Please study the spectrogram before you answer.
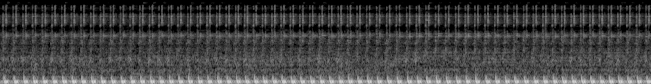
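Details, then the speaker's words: Honda Wave/C70-family single-cylinder motorcycle after new cylinder, piston, rings, cam chain, tensioner and oil pump gear; steady idle with quick light valve tick on every beat, loose valve clearance needing adjustment. "โอเคเสียงที่ได้ยินแต๊กๆๆๆๆเป็นเสียงของวาล์วนะครับเดี๋ยวขออนุญาตตั้งวาวสัก"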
